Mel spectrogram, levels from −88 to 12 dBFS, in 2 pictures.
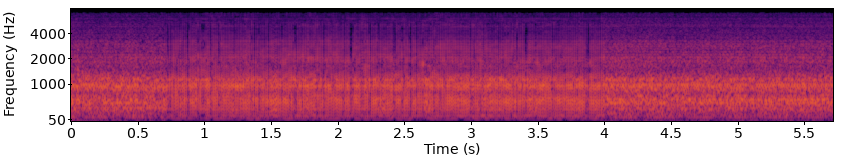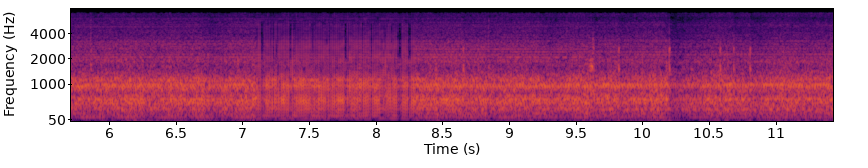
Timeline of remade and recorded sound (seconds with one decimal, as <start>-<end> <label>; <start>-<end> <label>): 0.0-0.7 recorded; 0.7-4.0 remade; 4.0-7.1 recorded; 7.1-8.3 remade; 8.3-11.4 recorded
